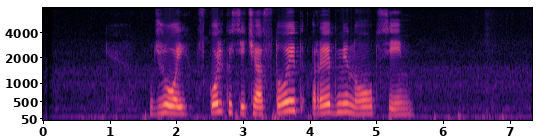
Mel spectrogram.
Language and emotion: Russian, neutral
